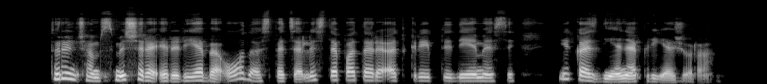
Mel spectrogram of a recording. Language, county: Lithuanian, Šiauliai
